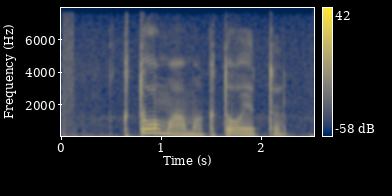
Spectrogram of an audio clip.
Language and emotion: Russian, neutral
